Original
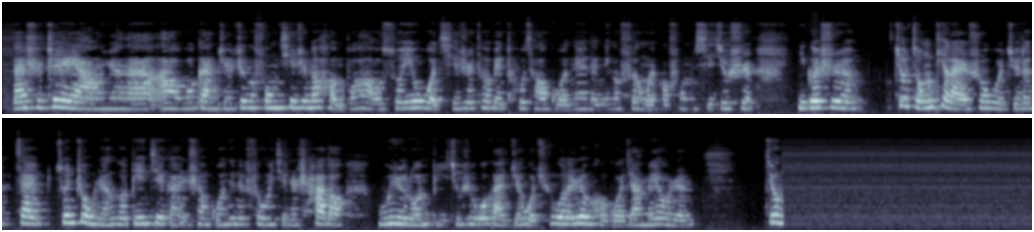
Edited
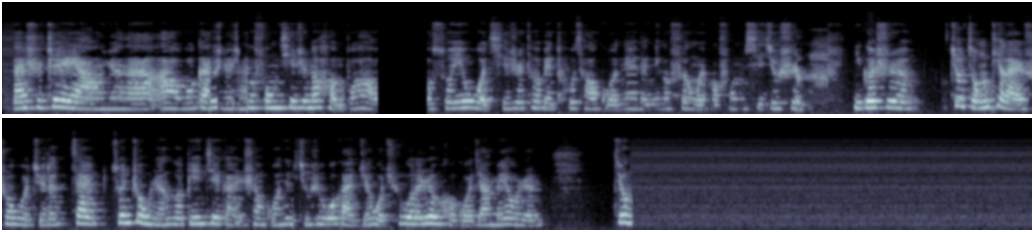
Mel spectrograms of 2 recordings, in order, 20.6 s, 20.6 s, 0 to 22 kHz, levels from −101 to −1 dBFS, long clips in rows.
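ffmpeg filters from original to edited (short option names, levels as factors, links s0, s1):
-filter_complex "[0:a]asplit=7[s0][s1][s2][s3][s4][s5][s6];[s0]atrim=end=2.082[s7];[s1]atrim=start=2.078:end=2.452,asetpts=PTS-STARTPTS,areverse[s8];[s2]atrim=start=2.448:end=3.75,asetpts=PTS-STARTPTS,afade=t=out:st=1.298:d=0.004:c=hsin,apad=pad_dur=0.5[s9];[s3]atrim=start=3.75:end=7.444,asetpts=PTS-STARTPTS,afade=t=in:d=0.004:c=hsin[s10];[s4]atrim=start=7.44:end=7.7,asetpts=PTS-STARTPTS,asetrate=36162,aresample=44100[s11];[s5]atrim=start=7.696:end=12.652[s12];[s6]atrim=start=14.718[s13];[s7][s8]acrossfade=d=0.004:c1=hsin:c2=hsin[s14];[s9][s10]concat=n=2:v=0:a=1[s15];[s14][s15]acrossfade=d=0.004:c1=hsin:c2=hsin[s16];[s16][s11]acrossfade=d=0.004:c1=hsin:c2=hsin[s17];[s17][s12]acrossfade=d=0.004:c1=hsin:c2=hsin[s18];[s18][s13]acrossfade=d=0.004:c1=hsin:c2=hsin"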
